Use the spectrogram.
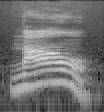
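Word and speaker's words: gnaw: 또 now, 이 쥐는 이제 발음이 안 납니다. 그래서 now라고 하는데 물어뜯다, 갉아먹다.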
